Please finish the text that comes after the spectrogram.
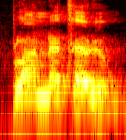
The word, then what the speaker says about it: planetarium: Planetarium. A, stress is on plan. B, stress is on A. C, stress is on ta. Then D, stress is on al. The answer is C, planetarium.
